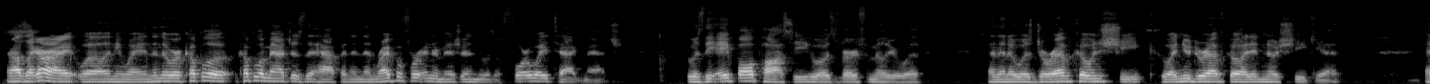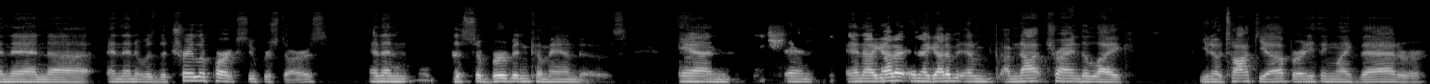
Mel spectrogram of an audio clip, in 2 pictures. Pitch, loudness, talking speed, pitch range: 125 Hz, -22 LUFS, 210 wpm, 115-140 Hz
